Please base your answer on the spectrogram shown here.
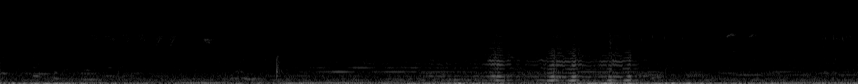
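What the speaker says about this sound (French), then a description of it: "une mouche qui tourne autour de la caméra" A housefly buzzes close around the camera in a garden, its whine rising and fading as it circles over steady outdoor background noise, with faint bird calls in the distance.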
